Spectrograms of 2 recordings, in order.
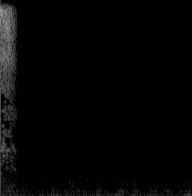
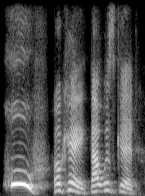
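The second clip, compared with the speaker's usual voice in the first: shaking it off; 4 semitones higher, 13 dB louder than usual. Real, not acted. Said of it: "get it out, shake it out".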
